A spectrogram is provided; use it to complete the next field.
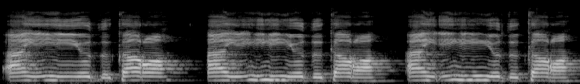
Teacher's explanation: حمزہ کو یا کے ساتھ ملائیں گے، نون ساکنہ ہے، نون نہیں پڑھا جاتا اور ادھر جو ہے غنہ بھی ہے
